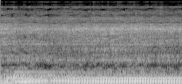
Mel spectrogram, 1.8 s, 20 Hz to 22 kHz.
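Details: BMW F30 340i (gen1 B58) on first start after a front mount intake and upgraded turbo inlet install: the engine catches with a brief flare, then settles into a smooth, even idle with a steady low hum and no odd noises.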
